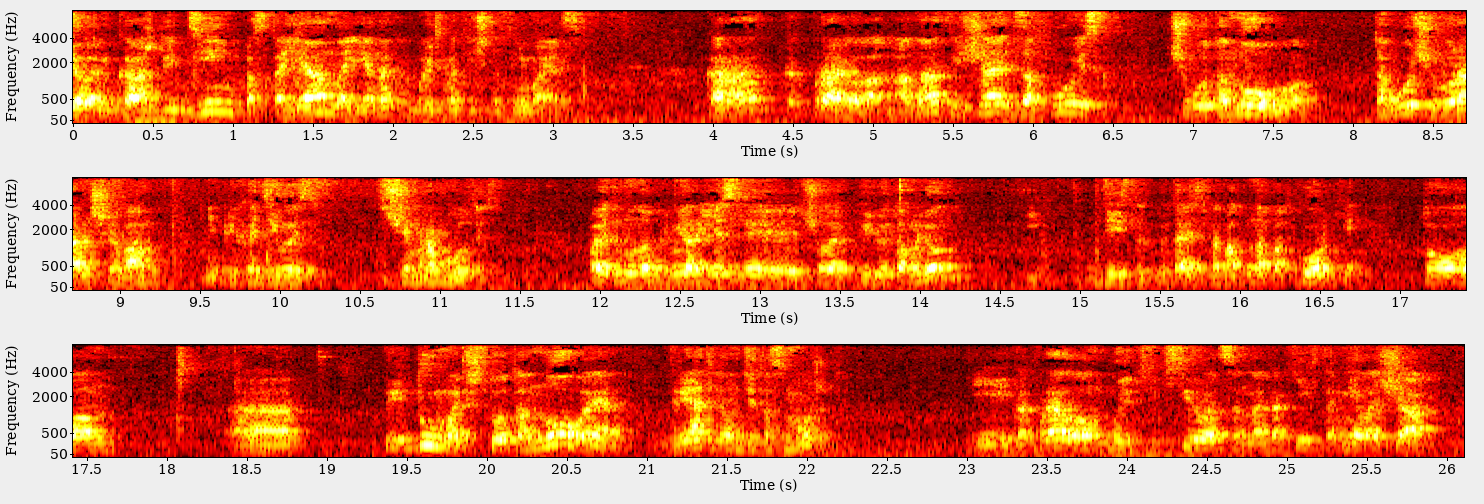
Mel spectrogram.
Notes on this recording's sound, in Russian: Запись лекции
